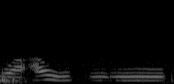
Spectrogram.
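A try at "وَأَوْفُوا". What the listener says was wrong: Wa aufu au. ya, tadi terdengarnya mengarah ke ain ya, wa aufu gitu. Disempurnakan ke tenggorokan bawah aja. Au gitu ya. Au gitu ya biasa.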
